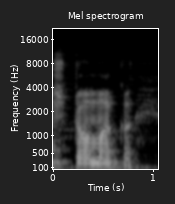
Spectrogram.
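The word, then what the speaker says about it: stomach: सिर्फ एस जुड़ेगा क्यों क्योंकि इसको पढ़ते हैं स्टमक लास्ट में अगर सीच का उच्चारण को हो तो इसमें एस जोड़ते हैं ठीक है इसी प्रकार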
